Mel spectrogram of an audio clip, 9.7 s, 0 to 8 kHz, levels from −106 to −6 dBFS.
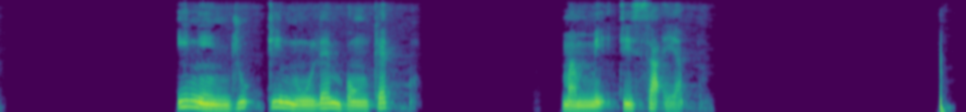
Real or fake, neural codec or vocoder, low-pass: real; none; 7.2 kHz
